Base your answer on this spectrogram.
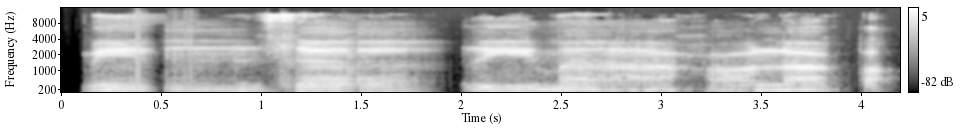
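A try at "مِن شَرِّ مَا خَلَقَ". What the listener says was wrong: Haji kena matikan roll tu. Syar.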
